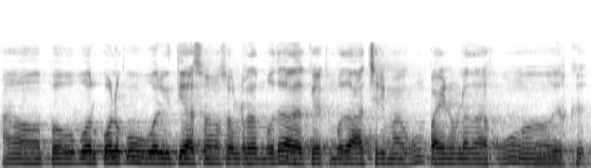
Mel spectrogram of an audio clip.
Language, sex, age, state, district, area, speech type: Tamil, male, 45-60, Tamil Nadu, Namakkal, rural, spontaneous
